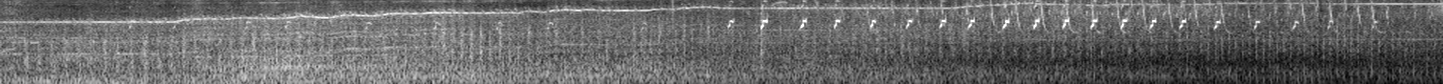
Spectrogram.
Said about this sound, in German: Der Hubschrauber erhob sich und flog davon in Richtung Abendsonne.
